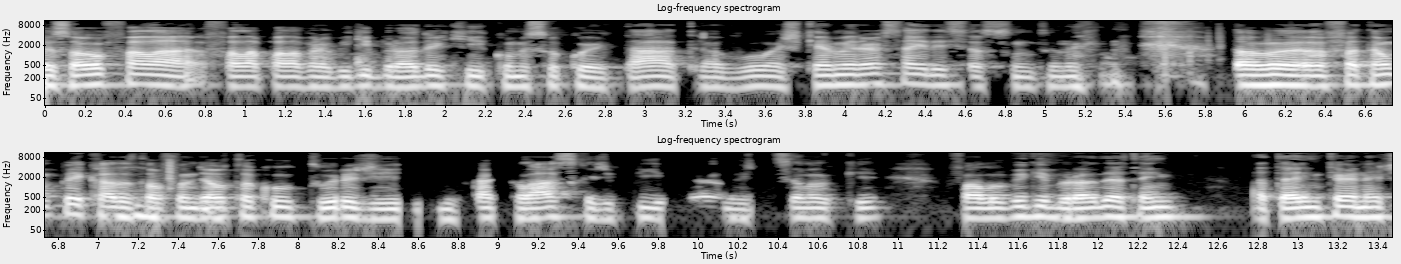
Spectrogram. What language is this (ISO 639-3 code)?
por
